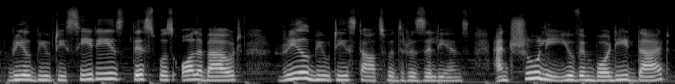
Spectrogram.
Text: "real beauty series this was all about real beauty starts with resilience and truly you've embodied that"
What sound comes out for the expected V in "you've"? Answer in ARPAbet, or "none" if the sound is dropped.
V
